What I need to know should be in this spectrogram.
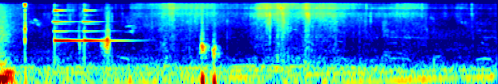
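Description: Grass rustles and brushes close by.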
